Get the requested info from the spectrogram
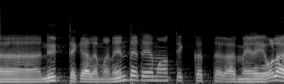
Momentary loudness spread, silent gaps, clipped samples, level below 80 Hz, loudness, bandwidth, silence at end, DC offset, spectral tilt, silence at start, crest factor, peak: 8 LU; none; under 0.1%; -54 dBFS; -25 LUFS; 9.6 kHz; 0 s; under 0.1%; -8.5 dB/octave; 0 s; 14 dB; -10 dBFS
